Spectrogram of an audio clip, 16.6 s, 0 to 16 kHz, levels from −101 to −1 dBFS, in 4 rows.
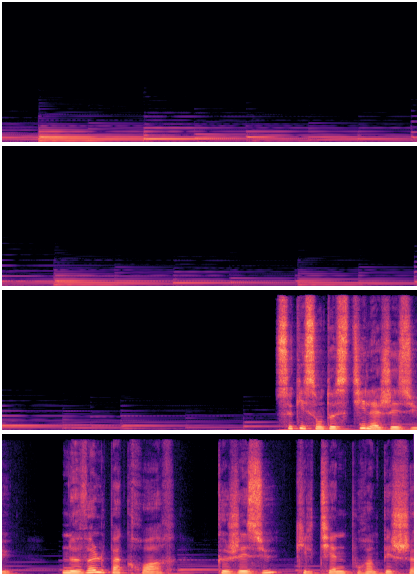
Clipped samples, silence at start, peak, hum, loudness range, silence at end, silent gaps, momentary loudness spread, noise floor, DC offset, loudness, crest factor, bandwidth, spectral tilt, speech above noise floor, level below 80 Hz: under 0.1%; 0 s; -4 dBFS; none; 24 LU; 0 s; none; 26 LU; -54 dBFS; under 0.1%; -20 LUFS; 20 dB; 16 kHz; -4 dB/octave; 36 dB; -48 dBFS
